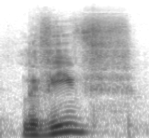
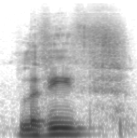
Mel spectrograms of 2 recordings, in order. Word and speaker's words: Lviv: Lviv. Lviv.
